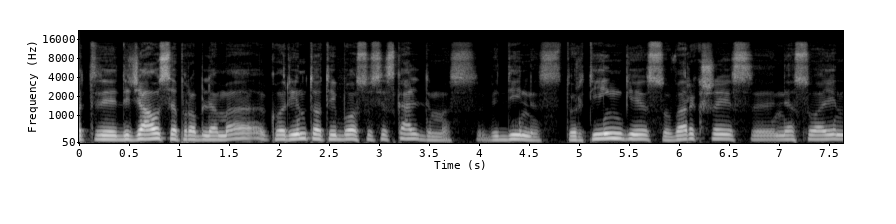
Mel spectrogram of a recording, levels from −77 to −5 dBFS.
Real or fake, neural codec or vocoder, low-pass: real; none; 14.4 kHz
